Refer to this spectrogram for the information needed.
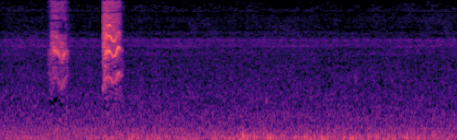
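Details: A female seedeater (papa-capim) calling, a call used to stimulate males to sing: two brief, high, sharp chips about half a second apart, over a faint steady high whine and low background rumble.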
